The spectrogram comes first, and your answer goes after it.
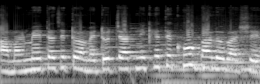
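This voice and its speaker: A woman's voice: a little high, brisk, music in the background, lightly acted. A woman voicing a haughty, stingy tigress mother in a cartoon, bossy and scornful. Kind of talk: cartoon voice acting.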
